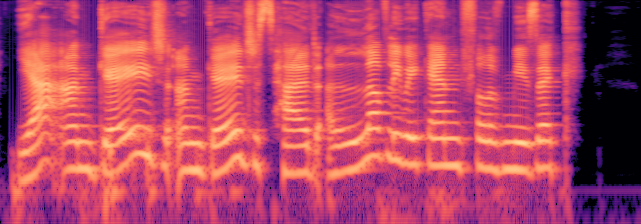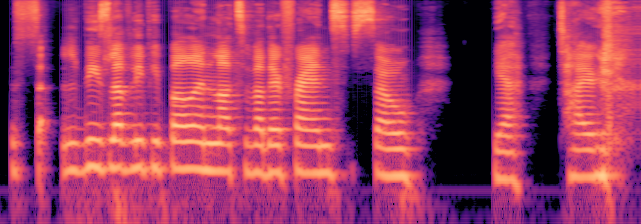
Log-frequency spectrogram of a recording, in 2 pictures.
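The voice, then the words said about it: Strong Northern Irish accent. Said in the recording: “we have the Nordie over here, where a big Northern Iron accent on.”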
